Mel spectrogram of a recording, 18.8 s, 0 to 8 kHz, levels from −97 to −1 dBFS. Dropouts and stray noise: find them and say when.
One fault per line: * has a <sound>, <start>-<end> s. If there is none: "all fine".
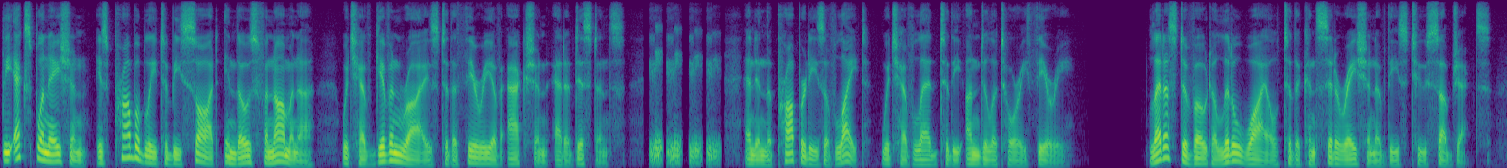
* has a laugh, 8.1-9.0 s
